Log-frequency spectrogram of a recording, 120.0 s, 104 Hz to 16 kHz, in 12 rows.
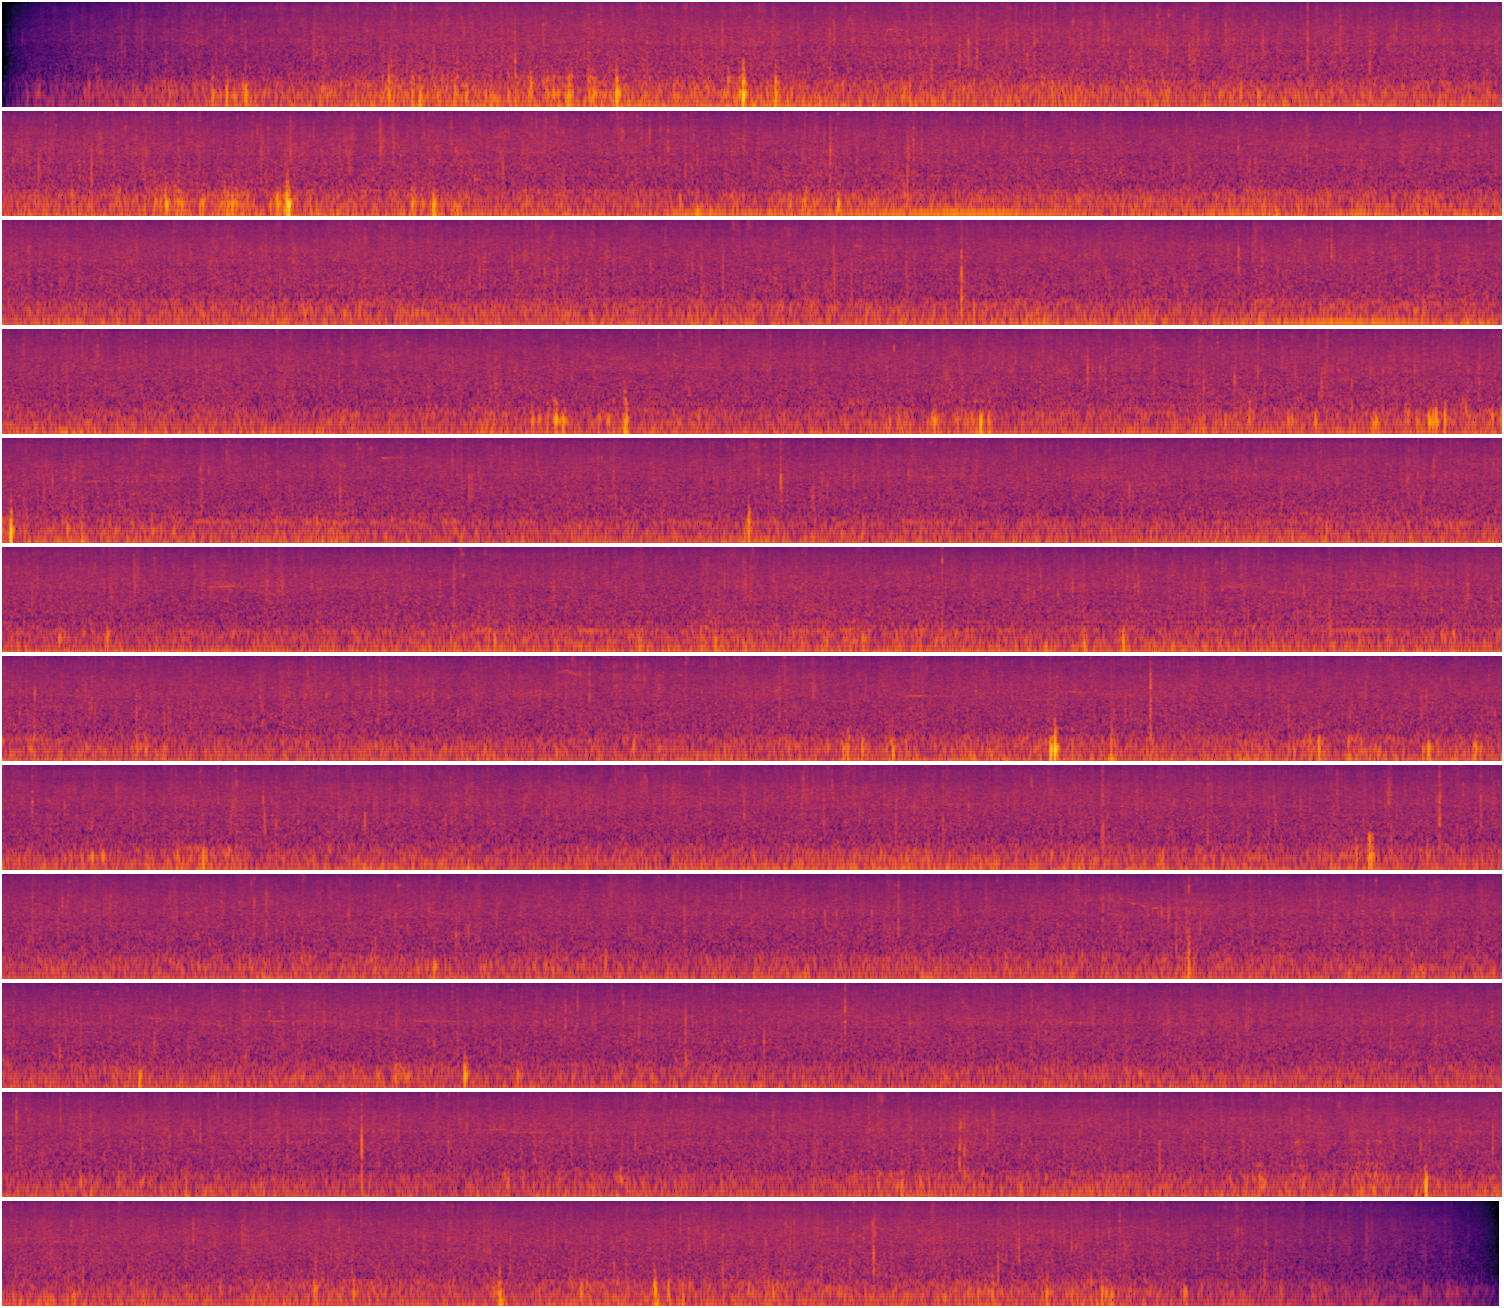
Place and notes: Morasko Nature Reserve, path crossing - anthill
intense rustle of a very active anthill. a morphing bed of ants covering a patch of about two meters. I picked up the sound of it already about 20-15 meters away. at first i thought it's a small rustling stream or a tree with shriveled leaves o that it is begging to rain to find this huge, bustling anthill only then. the recorder placed on two logs, very close to the ground. ants climbing the windscreen.
Suchy Las, Poland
